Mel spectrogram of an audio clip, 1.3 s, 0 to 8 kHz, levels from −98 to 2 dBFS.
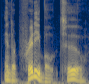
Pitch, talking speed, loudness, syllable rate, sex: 100 Hz, 225 wpm, -18 LUFS, 5.0 syllables/s, male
